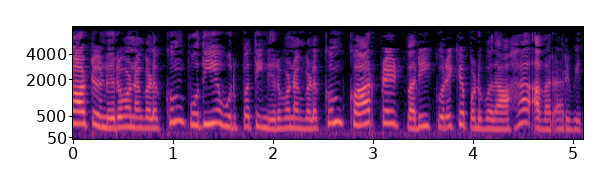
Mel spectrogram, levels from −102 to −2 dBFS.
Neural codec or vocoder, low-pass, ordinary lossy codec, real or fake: none; 7.2 kHz; none; real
